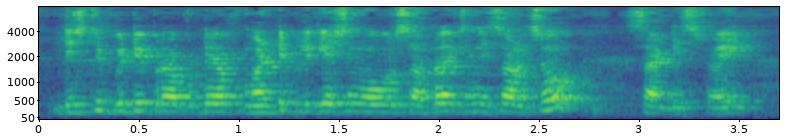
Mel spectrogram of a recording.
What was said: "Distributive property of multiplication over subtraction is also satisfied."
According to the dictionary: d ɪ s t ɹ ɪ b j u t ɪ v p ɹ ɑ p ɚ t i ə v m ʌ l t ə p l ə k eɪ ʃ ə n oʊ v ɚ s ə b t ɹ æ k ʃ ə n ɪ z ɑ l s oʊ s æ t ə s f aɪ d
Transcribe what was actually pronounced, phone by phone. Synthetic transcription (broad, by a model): d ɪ s t ɹ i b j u t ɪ p ɹ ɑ p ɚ t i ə p m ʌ l t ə p l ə k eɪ s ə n oʊ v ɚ s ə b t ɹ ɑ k s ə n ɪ s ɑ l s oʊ s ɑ t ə s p aɪ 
